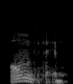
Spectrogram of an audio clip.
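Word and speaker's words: Ondřej: Is that the right pronunciation, by the way? Nearly perfect. It's Ah, like Ondrej, I think. Ondrej.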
